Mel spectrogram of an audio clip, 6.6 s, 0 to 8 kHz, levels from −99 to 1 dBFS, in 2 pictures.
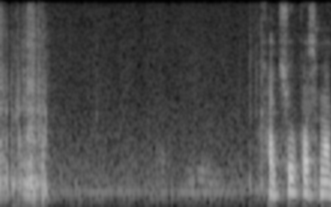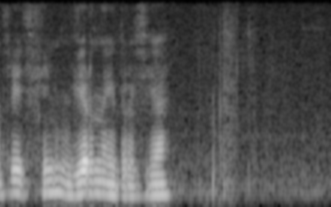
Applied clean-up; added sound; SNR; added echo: none; none; none; none.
